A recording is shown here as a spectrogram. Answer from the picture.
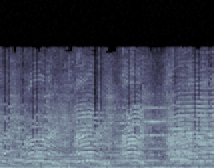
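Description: A crowd cheering over loud dance music with a steady bass beat, with a run of about four high rising-and-falling calls in the first second and a half.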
